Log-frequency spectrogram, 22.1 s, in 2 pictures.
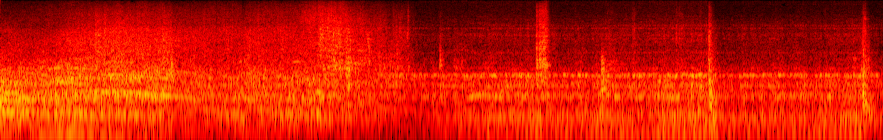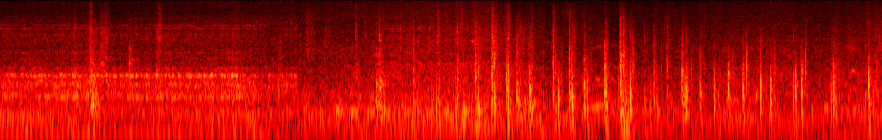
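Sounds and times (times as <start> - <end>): car engine running: 4.6 - 18.0.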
